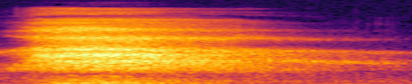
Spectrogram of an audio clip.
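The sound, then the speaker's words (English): A single long cleansing breath released through the mouth during a yoga breathing exercise, a soft, breathy sigh that swells quickly and then fades slowly over about two seconds. “Let's take a cleansing breath. So inhaling in through the nose and out through the mouth.”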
